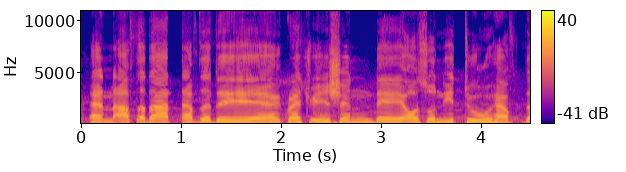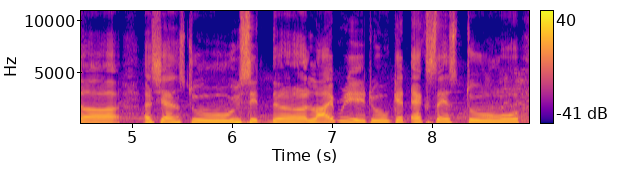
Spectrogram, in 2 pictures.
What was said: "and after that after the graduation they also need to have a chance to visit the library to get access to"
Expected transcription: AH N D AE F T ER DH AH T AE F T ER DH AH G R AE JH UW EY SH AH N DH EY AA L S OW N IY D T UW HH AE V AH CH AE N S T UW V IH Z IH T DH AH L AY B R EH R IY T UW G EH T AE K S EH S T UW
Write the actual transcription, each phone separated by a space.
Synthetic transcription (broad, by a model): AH N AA F T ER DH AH T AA F T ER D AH G R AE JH UW EY SH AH N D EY AA L S OW N IY D T UW HH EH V AH CH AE N S T UW W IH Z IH T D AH L AY B R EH R IY T UW G EH T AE K S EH S T UW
